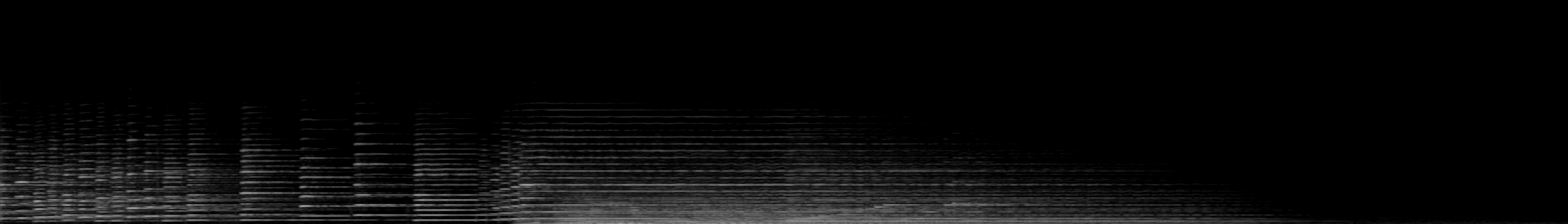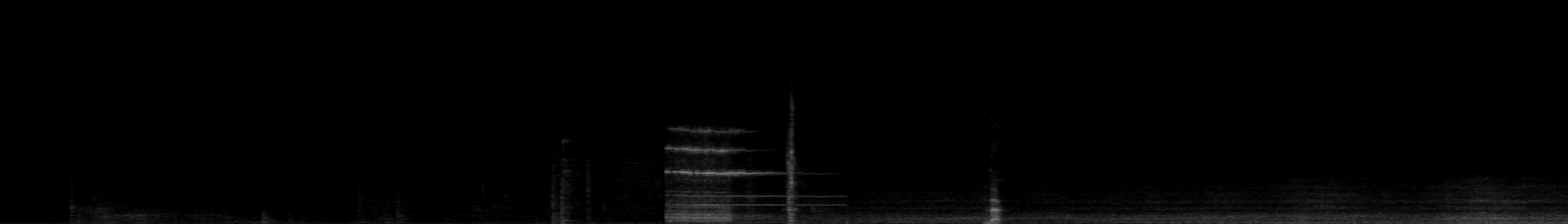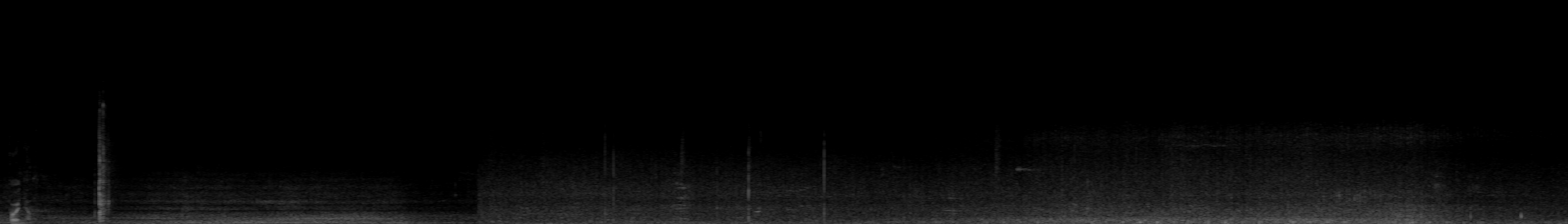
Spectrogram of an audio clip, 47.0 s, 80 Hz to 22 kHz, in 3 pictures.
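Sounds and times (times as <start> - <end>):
telephone bell ringing: 22.4 - 24.2
churning water rushing: 36.2 - 47.0.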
